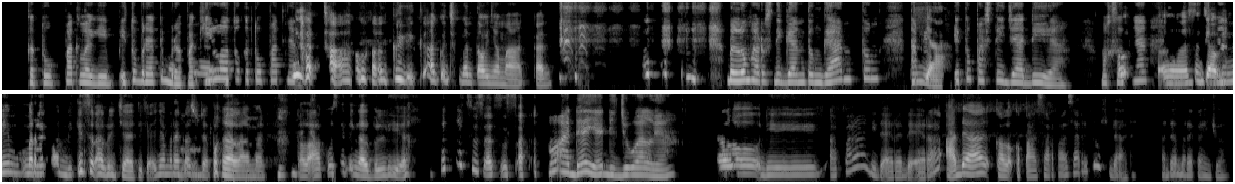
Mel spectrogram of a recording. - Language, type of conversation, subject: Indonesian, unstructured, Hidangan apa yang paling Anda nantikan saat perayaan keluarga?
- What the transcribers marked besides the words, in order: other background noise; laughing while speaking: "Nggak tau aku juga, aku cuman"; giggle; laugh; distorted speech; laughing while speaking: "pengalaman"; chuckle; chuckle; static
